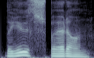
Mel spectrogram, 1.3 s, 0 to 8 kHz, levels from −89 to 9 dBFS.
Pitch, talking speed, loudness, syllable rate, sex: 115 Hz, 190 wpm, -15 LUFS, 4.7 syllables/s, male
